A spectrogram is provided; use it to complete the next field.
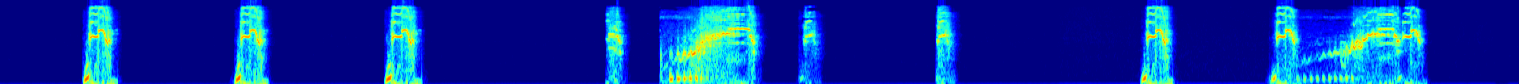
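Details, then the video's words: Rice-field sintar giving a series of evenly spaced dry clicks, broken by two longer harsh, rasping calls. "Suara Asli Burung Sintar Sawah"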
